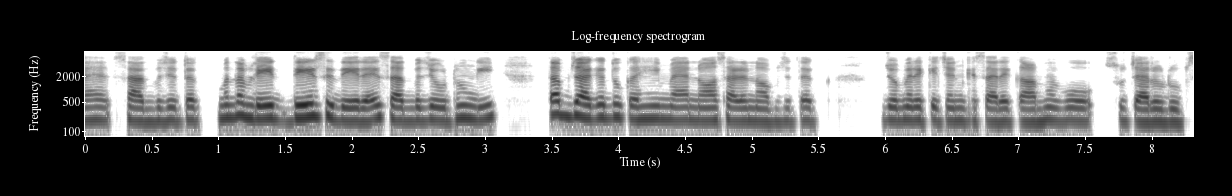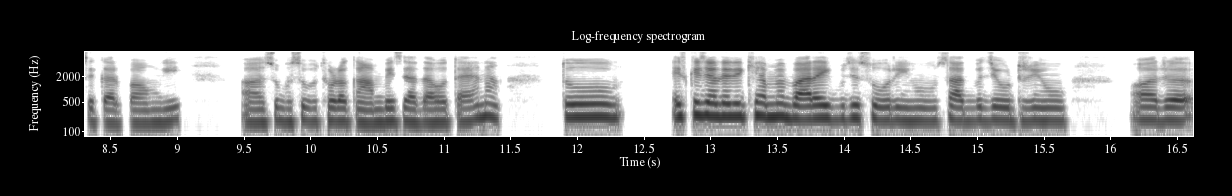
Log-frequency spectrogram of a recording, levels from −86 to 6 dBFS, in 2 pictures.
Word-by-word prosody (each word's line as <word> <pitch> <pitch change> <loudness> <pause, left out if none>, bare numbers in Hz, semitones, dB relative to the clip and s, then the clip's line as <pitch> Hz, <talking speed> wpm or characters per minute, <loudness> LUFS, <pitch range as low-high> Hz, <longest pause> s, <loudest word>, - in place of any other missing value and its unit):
है 185 0 -4
7:00 180 -3 0
बजे 180 +1 -4
तक 190 -1 0 0.2
मतलब 220 +1 +3
ले 205 0 +7
देर 210 +4 +7
से 225 -1 +2
देर 180 -2 +2
है 185 +3 +4
7:00 190 -4 +2
बजे 185 +2 -2
उठूँगी, 205 +3 -1 0.4
तब 255 -2 +5
जाके 215 -3 +5
तो 220 +1 -2
कहीं 200 0 -1
मैं 190 -1 -2
9:00 185 0 -2
साढ़े 180 -1 -1
9 175 -1 -4
बजे 170 +1 -10
तक, 180 -1 -4 0.5
जो 190 -1 -1
मेरे 190 0 -1
किचन 180 0 -5
के 180 - -10
सारे 175 -1 -1
काम 170 +1 -2
हैं 185 - -3
वो 180 0 -4
सुचारु 170 -2 -1
रूप 165 -1 -4
से 175 - -7
कर 160 -2 -4
पाऊँगी। 165 +3 -6 0.5
अ, 165 0 -4
सुबह-सुबह 175 +1 -5
थोड़ा 180 -1 +1
काम 165 -1 -3
भी 175 - 0
ज़्यादा 170 -1 -2
होता 170 0 -4
है 180 +4 -3
ना, 225 -1 0 0.5
तो 225 0 +3 0.4
इसके 225 +3 +3
चलते 230 -1 +6
देखिए 230 +1 +3
अब 225 - +4
मैं 225 -1 +5
12:00-1:00 205 0 +5
बजे 205 +1 -1
सो 205 -3 -2
रही 185 0 -3
हूँ, 180 0 -4
7:00 180 0 -2
बजे 190 +1 -5
उठ 180 -1 -3
रही 180 +1 -4
हूँ, 180 0 -4 0.5
और 190 -1 0
185 Hz, 225 wpm, -23 LUFS, 175-205 Hz, 0.5 s, ले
